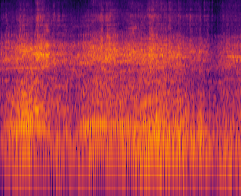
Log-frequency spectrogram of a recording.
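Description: Motorcycle running as it carries its riders along the road, a loud, uneven low rumble.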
